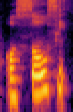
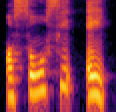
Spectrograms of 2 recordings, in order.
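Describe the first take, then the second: First: The word ends without the full 'ate' sound. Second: The word ends with a full 'ate' sound. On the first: The word is used as a noun or adjective. "명사, 형용사일 때는 associate ate라고 해 줘야 돼" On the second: The word is used as a verb. "동사일 때는 발음을 associate 그러니까 뒤에 발음을 ate 요렇게 해 줘야 돼"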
